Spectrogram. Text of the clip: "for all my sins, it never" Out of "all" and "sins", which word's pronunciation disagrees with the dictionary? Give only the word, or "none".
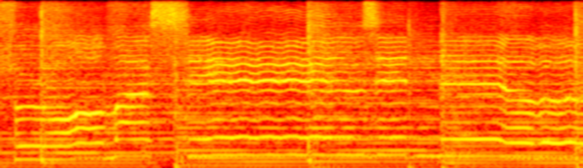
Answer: none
